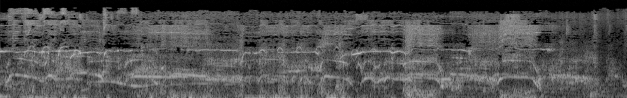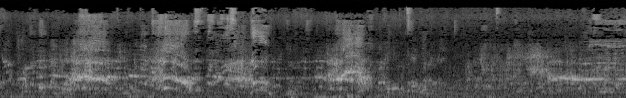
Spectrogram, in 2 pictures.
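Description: A crowd of men shouts and chants loudly and close by.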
